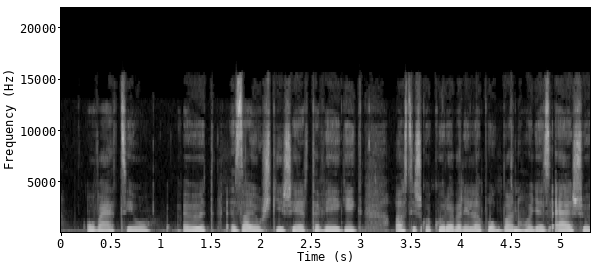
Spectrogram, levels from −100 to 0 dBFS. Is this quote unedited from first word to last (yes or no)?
no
